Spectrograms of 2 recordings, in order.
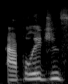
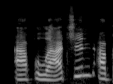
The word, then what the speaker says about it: Appalachian: They say it Appalachian. Like, if you're saying it wrong, we're going to throw an apple at you.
